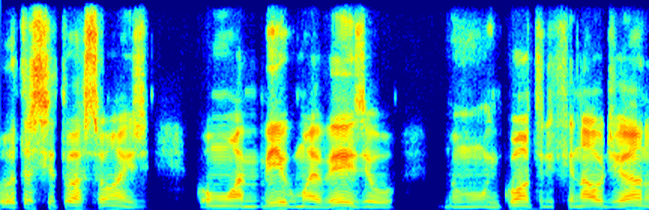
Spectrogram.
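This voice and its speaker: A man's medium-pitched voice at a fairly slow pace. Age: 60s. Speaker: government adviser. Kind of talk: interview testimony.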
